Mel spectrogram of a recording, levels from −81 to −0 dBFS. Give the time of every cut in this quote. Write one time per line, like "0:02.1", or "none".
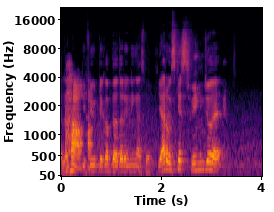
0:01.8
